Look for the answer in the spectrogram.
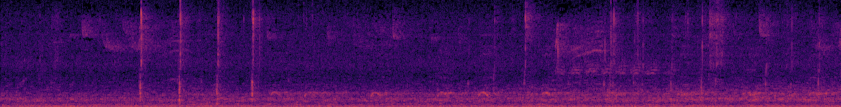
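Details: Pileated woodpecker knocking back bark while foraging for food at Alpine Groves Park, St Johns County, Florida; four sharp, irregular taps in the first two and a half seconds over a steady low rumble.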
